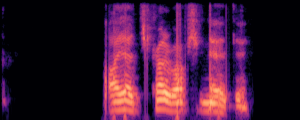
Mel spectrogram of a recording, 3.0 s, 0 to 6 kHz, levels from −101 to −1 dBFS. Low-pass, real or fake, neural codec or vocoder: 5.4 kHz; fake; vocoder, 44.1 kHz, 128 mel bands, Pupu-Vocoder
